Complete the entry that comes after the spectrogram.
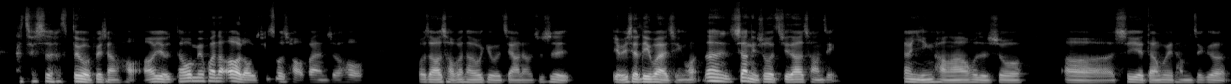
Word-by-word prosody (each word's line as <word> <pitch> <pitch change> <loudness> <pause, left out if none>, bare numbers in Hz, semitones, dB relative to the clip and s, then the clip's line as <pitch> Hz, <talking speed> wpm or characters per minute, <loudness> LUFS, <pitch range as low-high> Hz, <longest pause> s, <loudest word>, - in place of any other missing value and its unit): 他 - - -12
就 145 - -7
是 140 -1 -2 0.2
对 140 - +5
我 - - +8
非 115 - -1
常 110 -1 -2
好。 - - -8
然 - - 0
后 - - +2
有 125 -3 +3
他 140 - -4
后 155 - +6
面 155 0 0
换 155 0 +3
到 150 - +5
2 155 - +8
楼 105 - +3
去 105 - -18
做 130 0 -4
炒 - - -5
饭 210 -2 -5
之 - - -12
后， 110 -2 -8 0.5
我 - - -3
找 115 - +3
他 110 - +5
炒 - - -2
饭 115 - -3
他 110 -1 -2
会 110 - -1
给 110 - -4
我 100 - -2
加 100 0 -4
料， 100 0 -9
就 115 - -16
是， 110 -4 -3 0.4
有 - - +1
一 - - +3
些 - - +5
例 130 -2 +6
外 120 -2 +6
的 105 - +3
情 105 +2 -8
况。 110 +1 -5
那 160 -5 +4
像 145 +5 +4
你 - - +2
说 125 - +2
的 - - +3
其 120 +1 -3
它 115 0 +5
场 105 -2 -6
景， 110 +1 -11 0.6
像 130 -3 0
银 110 +1 0
行 105 -4 -2
啊 100 +1 +1
或 110 +1 -4
者 100 - -1
说， 100 0 -4 0.4
呃， 95 -2 -2
事 120 - -4
业 110 -2 +2
单 105 -1 -1
位 110 -1 -4
他 105 0 -12
们 100 - -7
这 110 - -10
个 100 -2 -4
110 Hz, 335 characters per minute, -26 LUFS, 105-125 Hz, 0.6 s, 我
